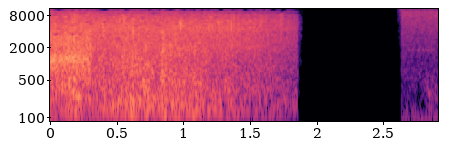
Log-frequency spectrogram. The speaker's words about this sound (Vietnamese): Cả khu vườn bị vùi dập tả tơi trong gió bão, trừ những loài hoa nhỏ bé nằm sát mặt đất như Violet.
